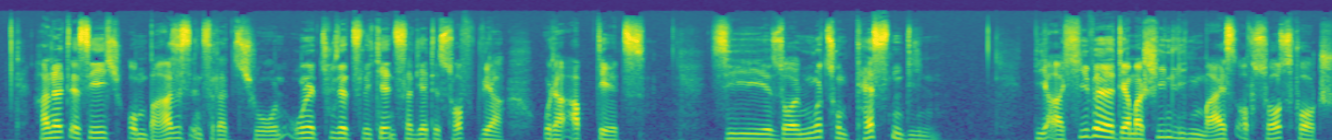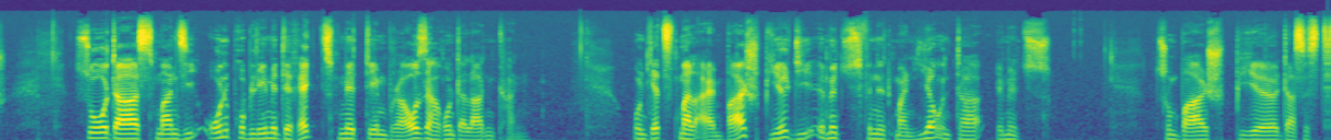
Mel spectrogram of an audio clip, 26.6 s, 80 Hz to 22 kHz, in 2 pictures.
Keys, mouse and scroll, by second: 24.1 click.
